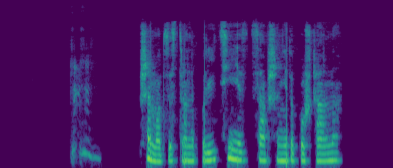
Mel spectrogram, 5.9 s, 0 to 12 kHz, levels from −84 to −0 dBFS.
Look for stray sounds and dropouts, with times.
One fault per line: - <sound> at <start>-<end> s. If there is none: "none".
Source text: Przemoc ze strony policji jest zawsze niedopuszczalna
- throat clearing at 1.0-1.5 s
